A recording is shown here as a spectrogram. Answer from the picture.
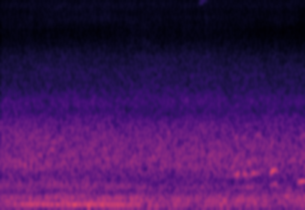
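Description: Steady engine noise from a bucket truck working its boom, with a low hum that stops about halfway through over a constant background rumble. Faint distant voices come in near the end.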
